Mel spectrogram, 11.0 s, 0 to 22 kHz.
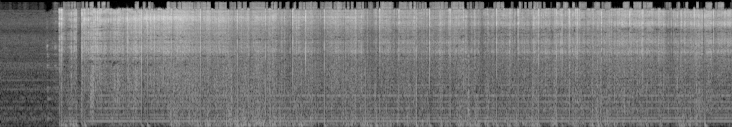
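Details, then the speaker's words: Strat 160KS welding inverter, 2 mm gap, 2.5 mm electrode: a steady low electrical hum under crackling arc noise while welding; it hums but keeps welding, cause not pinned down. "варим сварочным инвертором рат 160 КС зазор 2 мм электрод 2,5 мм гудит но варит начинаем варить"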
